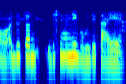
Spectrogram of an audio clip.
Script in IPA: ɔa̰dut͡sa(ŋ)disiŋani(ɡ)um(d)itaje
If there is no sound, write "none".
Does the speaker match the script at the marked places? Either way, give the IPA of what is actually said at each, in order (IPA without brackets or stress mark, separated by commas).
n, ɡ, d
